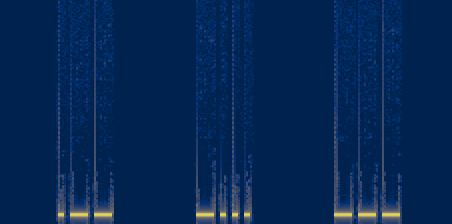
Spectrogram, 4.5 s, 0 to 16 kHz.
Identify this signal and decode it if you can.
Morse code, heard as a keyed tone, about 20 wpm, spaced as for 8 wpm, 700 Hz. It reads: WBO
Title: 212 Lesson 34e - Number 8 - Three Characters 20wpm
